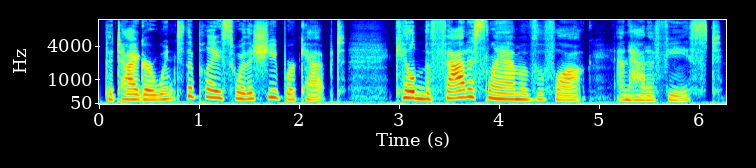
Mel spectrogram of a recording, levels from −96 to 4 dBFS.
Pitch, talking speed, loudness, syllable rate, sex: 220 Hz, 210 wpm, -19 LUFS, 5.3 syllables/s, female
